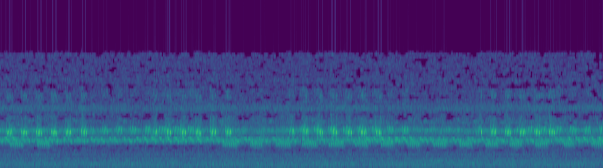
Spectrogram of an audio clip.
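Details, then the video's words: Steady high insect chirping: quick pulses grouped in short trills that repeat about once a second, continuous over a soft hiss. "the sound of insects"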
